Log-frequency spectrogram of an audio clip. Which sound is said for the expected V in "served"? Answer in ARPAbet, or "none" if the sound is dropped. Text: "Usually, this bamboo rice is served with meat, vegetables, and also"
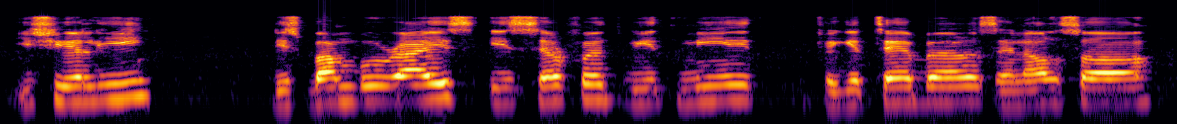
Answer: F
